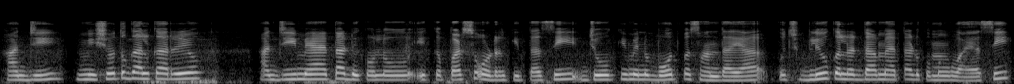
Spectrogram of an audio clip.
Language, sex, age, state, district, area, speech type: Punjabi, female, 18-30, Punjab, Pathankot, urban, spontaneous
